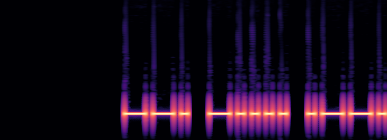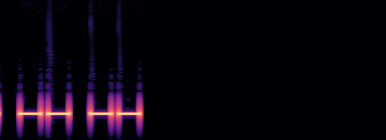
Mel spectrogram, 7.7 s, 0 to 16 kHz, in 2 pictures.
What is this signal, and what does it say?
Morse code, heard as a keyed tone, about 17 wpm, 700 Hz. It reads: G6PMM
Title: DXCC-100 Call Signs - 5 Characters - Repeated 2x - 17wpm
